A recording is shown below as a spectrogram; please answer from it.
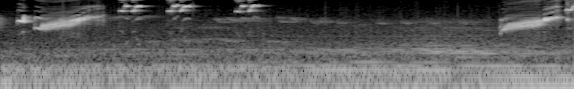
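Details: Orange-headed thrush, played as a morning-to-evening therapy recording to stimulate singing: rising whistled slurs near the start and end, a few high thin chirps between, over a low steady hum.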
